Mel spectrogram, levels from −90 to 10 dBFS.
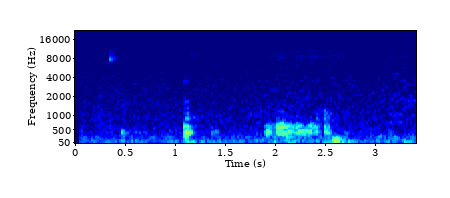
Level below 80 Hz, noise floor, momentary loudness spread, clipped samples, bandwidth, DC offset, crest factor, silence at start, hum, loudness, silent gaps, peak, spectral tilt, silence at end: -56 dBFS; -65 dBFS; 21 LU; under 0.1%; 11.5 kHz; under 0.1%; 22 dB; 0.05 s; none; -46 LUFS; none; -26 dBFS; -7.5 dB/octave; 0 s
